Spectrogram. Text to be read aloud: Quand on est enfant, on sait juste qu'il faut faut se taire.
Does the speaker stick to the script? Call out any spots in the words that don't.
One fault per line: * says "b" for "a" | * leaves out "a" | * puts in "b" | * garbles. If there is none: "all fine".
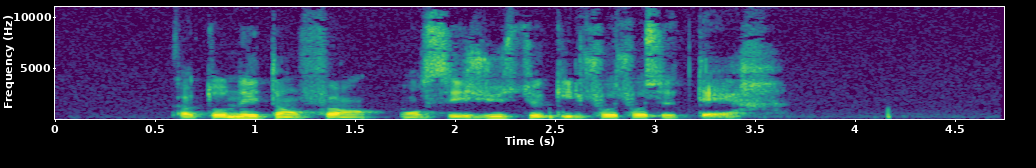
all fine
